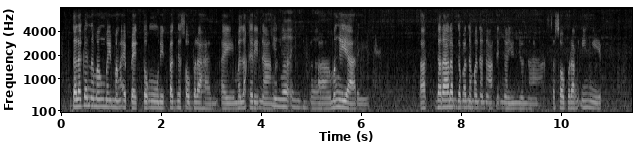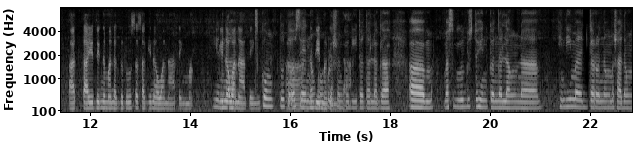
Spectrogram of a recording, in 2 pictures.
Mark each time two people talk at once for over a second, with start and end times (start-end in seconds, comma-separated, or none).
15.9-17.2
